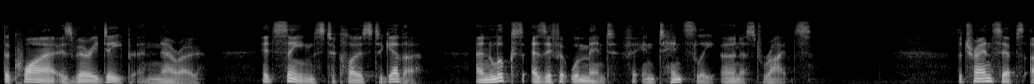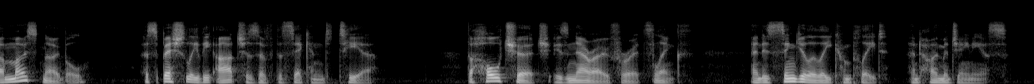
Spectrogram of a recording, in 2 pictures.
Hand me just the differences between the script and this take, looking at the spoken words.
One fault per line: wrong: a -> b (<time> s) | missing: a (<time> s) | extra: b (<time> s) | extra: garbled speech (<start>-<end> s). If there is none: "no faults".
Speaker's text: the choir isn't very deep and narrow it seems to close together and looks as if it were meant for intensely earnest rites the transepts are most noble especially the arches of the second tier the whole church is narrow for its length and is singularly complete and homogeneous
wrong: isn't -> is (0.6 s)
